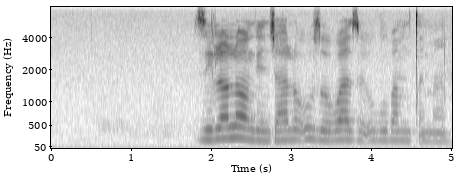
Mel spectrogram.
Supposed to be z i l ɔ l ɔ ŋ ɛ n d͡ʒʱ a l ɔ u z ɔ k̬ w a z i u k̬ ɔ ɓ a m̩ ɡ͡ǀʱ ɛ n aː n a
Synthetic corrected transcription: z i l ɔ l ɔ ŋ ɛ n d͡ʒʱ a l ɔ u z ɔ k̬ w a z i u k̬ u ɓ a m̩ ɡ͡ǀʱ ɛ m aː n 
